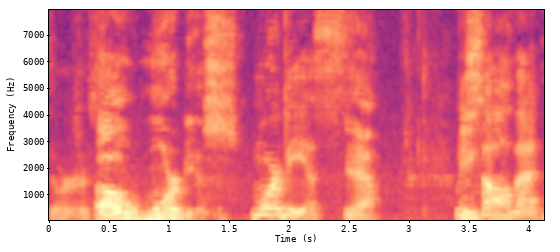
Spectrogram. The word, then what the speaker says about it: Morbius: you don't even remember uh moribis or oh morbius morbius yeah we saw that we saw that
